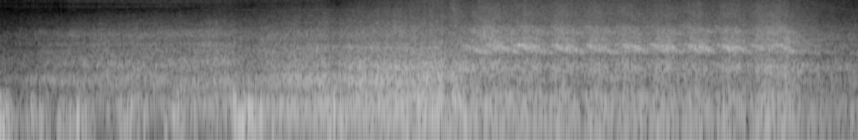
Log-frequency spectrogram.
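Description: High-speed express passenger train running through the station at speed, a rushing noise that builds as it approaches and is loudest as the coaches pass, pulsing in a steady rhythm. It dies away near the end, with wind buffeting the microphone at the start.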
